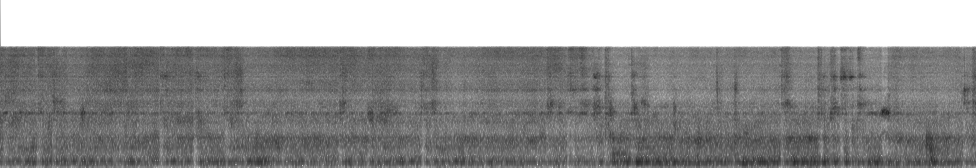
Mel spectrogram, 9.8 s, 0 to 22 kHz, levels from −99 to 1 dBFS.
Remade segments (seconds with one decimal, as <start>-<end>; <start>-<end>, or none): 0.0-9.8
